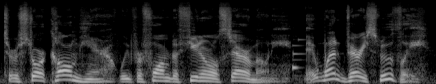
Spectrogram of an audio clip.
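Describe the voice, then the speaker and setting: Timid young undertaker, very lively pitch. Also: male voice, brisk. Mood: calm, apologetic. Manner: nervous, politely formal. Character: jittery, timid young male rookie undertaker, politely formal. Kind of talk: animated game voice acting. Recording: music playing behind.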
